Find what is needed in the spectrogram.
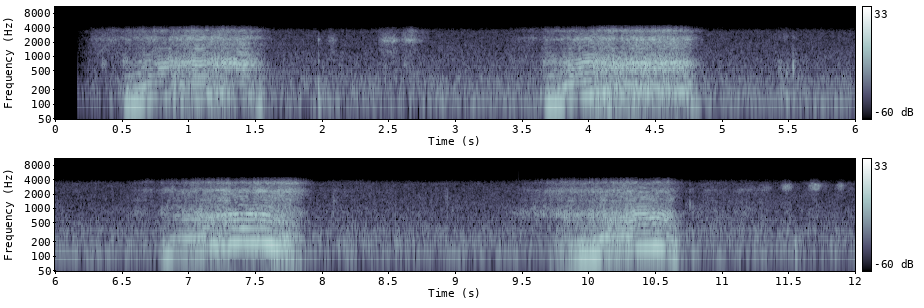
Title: Snoring like Frankenstein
